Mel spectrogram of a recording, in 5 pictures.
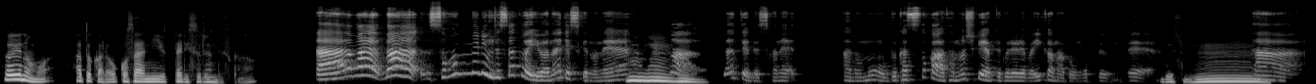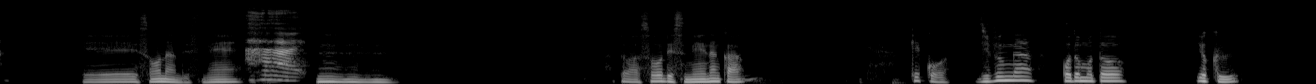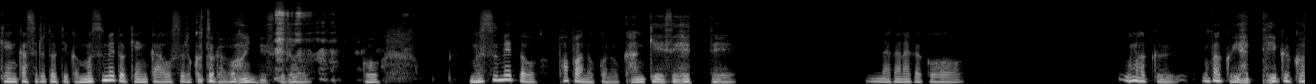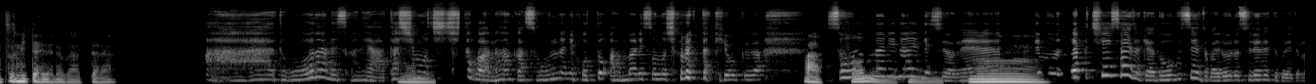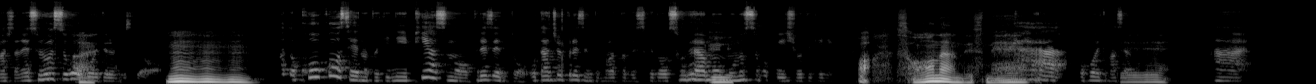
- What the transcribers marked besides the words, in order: chuckle; tapping
- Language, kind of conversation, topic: Japanese, podcast, 親子のコミュニケーションは、どのように育てていくのがよいと思いますか？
